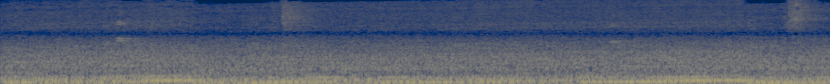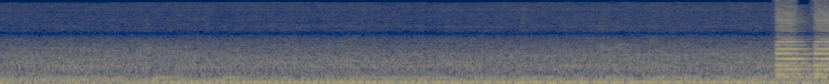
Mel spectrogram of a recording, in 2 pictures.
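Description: A bus engine hums steadily as it drives along.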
